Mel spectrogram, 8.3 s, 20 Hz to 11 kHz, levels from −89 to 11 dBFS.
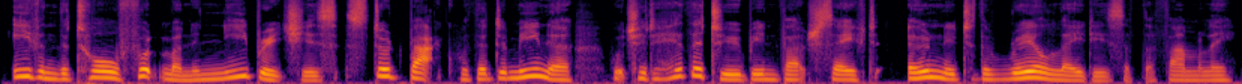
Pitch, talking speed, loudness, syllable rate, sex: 175 Hz, 180 wpm, -20 LUFS, 5.0 syllables/s, female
